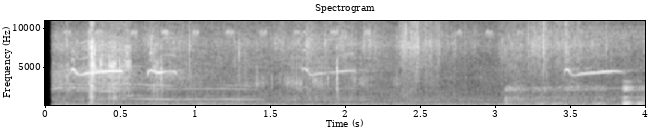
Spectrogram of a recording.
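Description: Savannah cat giving short, high chirps, repeated several times.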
